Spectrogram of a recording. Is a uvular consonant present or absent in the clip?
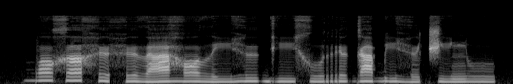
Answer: absent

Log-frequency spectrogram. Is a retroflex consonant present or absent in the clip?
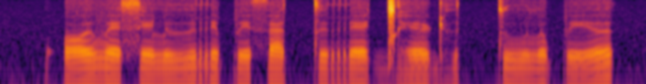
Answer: present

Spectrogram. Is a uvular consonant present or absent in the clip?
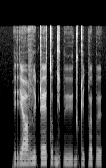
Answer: absent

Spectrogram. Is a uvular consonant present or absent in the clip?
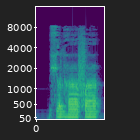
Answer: absent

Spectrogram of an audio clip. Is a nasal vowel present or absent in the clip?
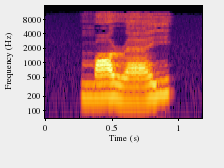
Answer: absent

